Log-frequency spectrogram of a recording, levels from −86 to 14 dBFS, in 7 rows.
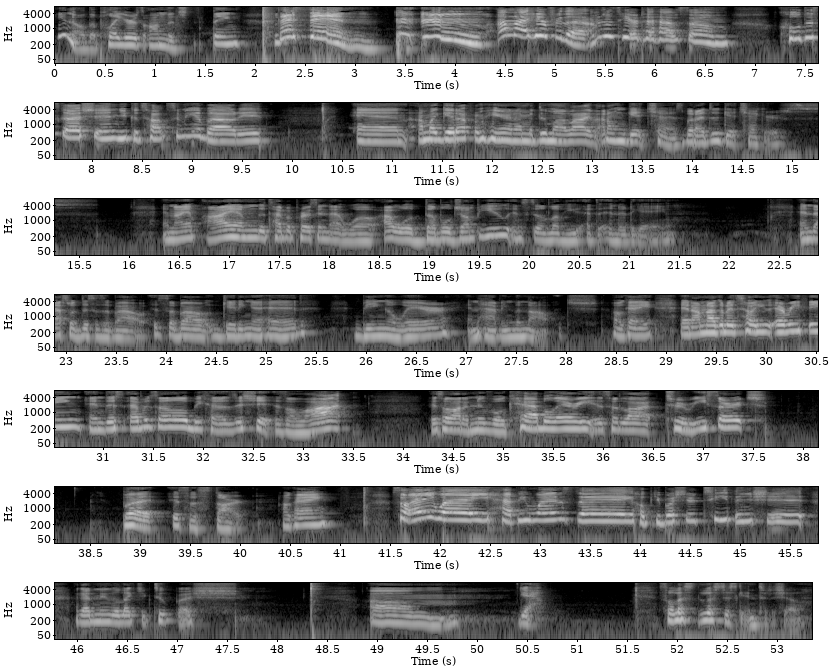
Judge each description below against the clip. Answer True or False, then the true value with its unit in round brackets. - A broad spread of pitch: True (7.4 semitones)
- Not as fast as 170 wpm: False (175 wpm)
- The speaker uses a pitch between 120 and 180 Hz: False (190 Hz)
